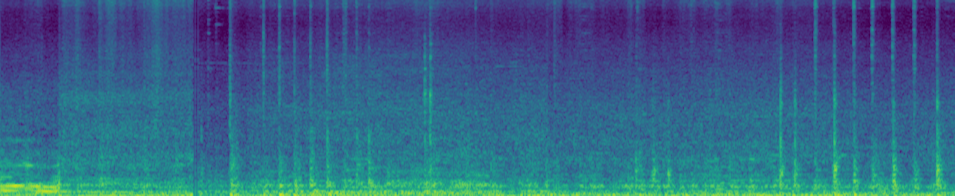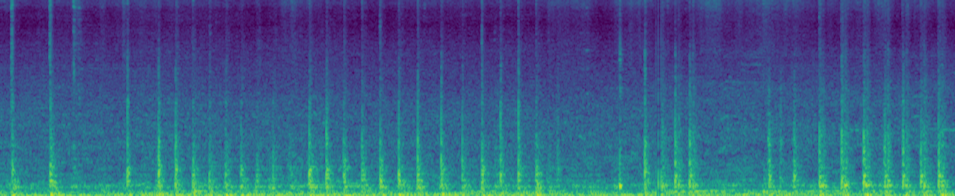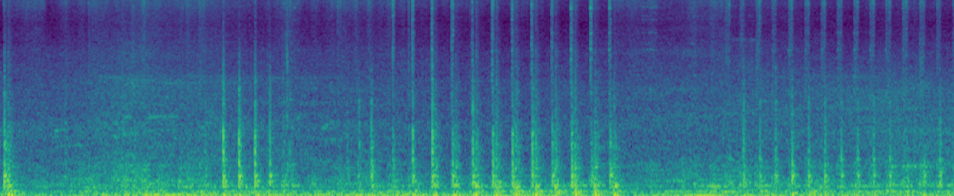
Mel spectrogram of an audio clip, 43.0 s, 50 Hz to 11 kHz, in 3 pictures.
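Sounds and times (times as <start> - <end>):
street traffic rumble: 0.0 - 42.9
cleaver chopping on wooden block: 34.2 - 38.0.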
